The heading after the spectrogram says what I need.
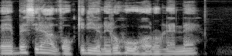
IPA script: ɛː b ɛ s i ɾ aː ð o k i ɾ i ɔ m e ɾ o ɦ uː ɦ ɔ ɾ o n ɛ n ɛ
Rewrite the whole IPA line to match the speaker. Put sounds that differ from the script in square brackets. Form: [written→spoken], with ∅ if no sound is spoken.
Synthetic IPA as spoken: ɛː b ɛ s i ɾ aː ð o k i ɾ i ɔ [m→n] e ɾ o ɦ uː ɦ ɔ ɾ o n ɛ n ɛ

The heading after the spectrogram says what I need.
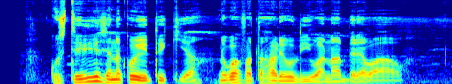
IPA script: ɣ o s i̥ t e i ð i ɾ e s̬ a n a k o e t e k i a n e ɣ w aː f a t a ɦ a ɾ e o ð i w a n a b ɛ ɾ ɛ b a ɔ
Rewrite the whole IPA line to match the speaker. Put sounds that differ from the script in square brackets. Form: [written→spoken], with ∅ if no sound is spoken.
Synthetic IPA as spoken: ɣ o s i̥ t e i ð i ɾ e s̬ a n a k o e t e k i a n e ɣ w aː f a t a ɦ a ɾ e o ð i w a n a b ɛ ɾ ɛ [b→w] a ɔ

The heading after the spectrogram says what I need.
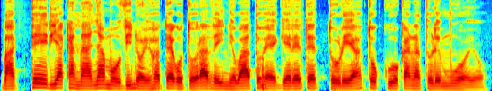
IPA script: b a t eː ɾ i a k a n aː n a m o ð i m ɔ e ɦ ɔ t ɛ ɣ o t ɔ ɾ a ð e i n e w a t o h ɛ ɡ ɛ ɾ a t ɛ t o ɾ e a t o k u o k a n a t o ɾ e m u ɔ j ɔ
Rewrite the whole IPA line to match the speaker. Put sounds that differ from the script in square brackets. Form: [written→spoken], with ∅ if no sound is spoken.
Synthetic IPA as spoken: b a t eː ɾ i a k a n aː [n→ɲ] a m o ð i [m→n] ɔ e ɦ ɔ t ɛ ɣ o t [ɔ→o] ɾ a ð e i n e w a t o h ɛ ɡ ɛ ɾ [a→ɛ] t ɛ t o ɾ e a t o k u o k a n a t o ɾ e m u ɔ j ɔ

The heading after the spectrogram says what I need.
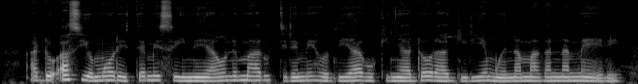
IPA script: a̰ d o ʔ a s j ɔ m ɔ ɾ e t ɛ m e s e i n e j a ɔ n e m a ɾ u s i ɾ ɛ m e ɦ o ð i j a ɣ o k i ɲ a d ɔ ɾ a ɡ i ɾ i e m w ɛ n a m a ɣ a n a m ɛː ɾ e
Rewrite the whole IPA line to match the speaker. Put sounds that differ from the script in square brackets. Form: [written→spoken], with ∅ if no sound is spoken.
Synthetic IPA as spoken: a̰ d o ʔ a s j ɔ m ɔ ɾ e t ɛ m e s e i n e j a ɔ n e m a ɾ u [s→t] i ɾ ɛ m e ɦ o ð i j a ɣ o k i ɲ a d ɔ ɾ a ɡ i ɾ i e m w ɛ n a m a ɣ a n a m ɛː ɾ e

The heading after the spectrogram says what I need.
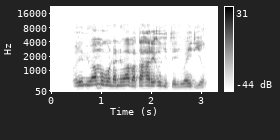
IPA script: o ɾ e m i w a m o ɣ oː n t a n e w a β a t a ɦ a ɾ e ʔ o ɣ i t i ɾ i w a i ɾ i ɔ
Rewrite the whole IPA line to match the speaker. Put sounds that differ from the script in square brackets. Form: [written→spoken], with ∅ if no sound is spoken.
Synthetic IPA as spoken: o ɾ e m i w a m o ɣ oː n [t→d] a n e w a β a t a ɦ a ɾ e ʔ o ɣ i t [i→e] ɾ i w a i ɾ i ɔ

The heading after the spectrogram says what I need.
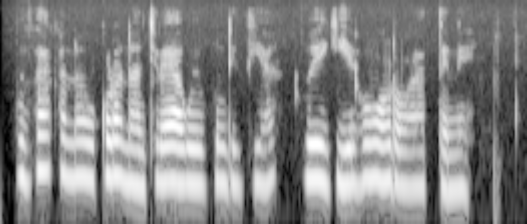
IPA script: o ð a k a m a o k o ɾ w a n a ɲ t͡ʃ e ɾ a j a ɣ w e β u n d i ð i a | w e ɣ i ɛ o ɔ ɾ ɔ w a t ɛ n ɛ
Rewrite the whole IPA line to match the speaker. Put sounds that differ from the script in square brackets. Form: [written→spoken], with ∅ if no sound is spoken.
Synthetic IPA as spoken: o ð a k a [m→n] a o k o ɾ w a n a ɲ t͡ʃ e ɾ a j a ɣ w e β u n d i ð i a | w e ɣ i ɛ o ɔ ɾ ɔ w a t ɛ n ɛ

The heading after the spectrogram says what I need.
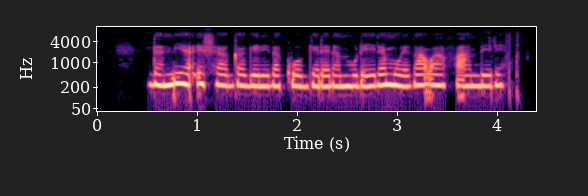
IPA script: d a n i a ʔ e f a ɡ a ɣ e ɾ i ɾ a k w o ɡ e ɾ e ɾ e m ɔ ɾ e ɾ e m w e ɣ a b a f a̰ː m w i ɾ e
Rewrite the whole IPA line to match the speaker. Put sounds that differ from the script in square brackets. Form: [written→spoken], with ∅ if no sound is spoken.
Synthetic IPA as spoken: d a n i a ʔ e [f→ʃ] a ɡ a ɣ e ɾ i ɾ a k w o ɡ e ɾ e ɾ [e→a] m [ɔ→u] ɾ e ɾ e m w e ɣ a [b→w] a f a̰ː m [w→b] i ɾ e

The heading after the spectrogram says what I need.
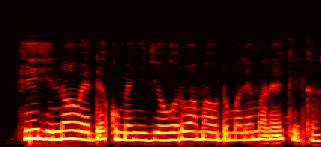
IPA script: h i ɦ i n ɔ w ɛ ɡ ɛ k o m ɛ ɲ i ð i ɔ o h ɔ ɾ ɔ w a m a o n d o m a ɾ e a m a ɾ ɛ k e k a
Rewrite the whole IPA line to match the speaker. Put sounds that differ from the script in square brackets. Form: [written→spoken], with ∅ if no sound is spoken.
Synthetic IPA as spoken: h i ɦ i n ɔ w ɛ [ɡ→d] ɛ k o m ɛ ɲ i ð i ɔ o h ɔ ɾ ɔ w a m a o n d o m a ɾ e a m a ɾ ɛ k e k a

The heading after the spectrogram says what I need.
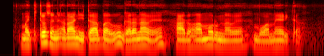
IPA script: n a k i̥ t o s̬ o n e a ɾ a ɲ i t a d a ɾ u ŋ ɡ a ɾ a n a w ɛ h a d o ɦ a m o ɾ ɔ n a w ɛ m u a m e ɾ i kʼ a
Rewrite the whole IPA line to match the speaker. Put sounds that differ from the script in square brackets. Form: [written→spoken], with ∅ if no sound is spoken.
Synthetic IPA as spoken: [n→m] a k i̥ t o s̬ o n [e→i] a ɾ a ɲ i t a [d→b] a ɾ u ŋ ɡ a ɾ a n a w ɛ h a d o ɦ a m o ɾ [ɔ→u] n a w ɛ m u a m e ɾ i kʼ a

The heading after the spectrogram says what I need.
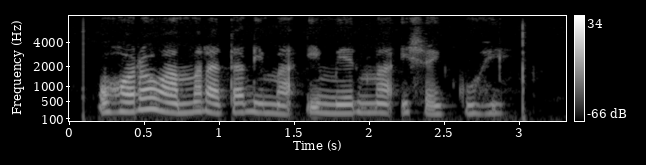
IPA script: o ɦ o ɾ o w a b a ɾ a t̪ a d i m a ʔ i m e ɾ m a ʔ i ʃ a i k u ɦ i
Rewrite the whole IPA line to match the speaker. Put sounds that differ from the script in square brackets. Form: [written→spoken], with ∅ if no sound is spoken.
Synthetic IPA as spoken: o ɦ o ɾ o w a [b→m] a ɾ a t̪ a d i m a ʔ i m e ɾ m a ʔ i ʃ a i k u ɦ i

